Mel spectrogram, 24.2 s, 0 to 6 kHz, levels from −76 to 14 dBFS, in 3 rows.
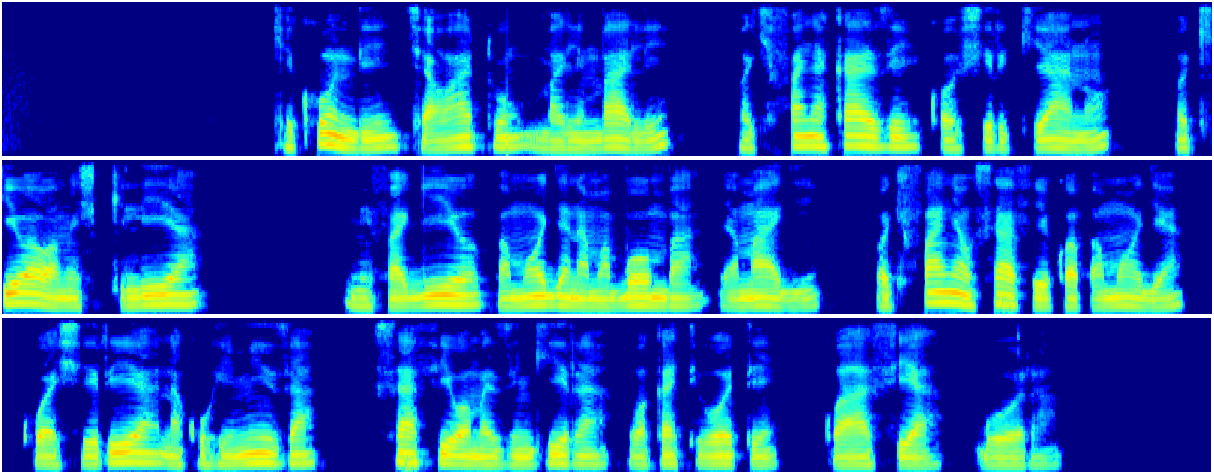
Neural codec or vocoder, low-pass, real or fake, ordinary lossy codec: none; 5.4 kHz; real; MP3, 48 kbps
